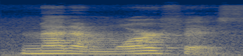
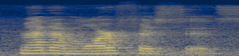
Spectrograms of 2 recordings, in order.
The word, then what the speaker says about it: metamorphosis: This is metamorphis. Metamorphosis.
